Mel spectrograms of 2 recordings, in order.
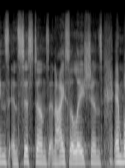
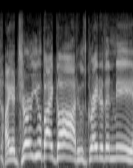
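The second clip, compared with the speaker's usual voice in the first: high, raised mock-demon plea; acted exorcism command, pitched up high; demon's adjuration; 8 semitones higher, 4 dB louder than usual. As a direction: call it out as a demon invoking God. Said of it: "the demons try to do that".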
